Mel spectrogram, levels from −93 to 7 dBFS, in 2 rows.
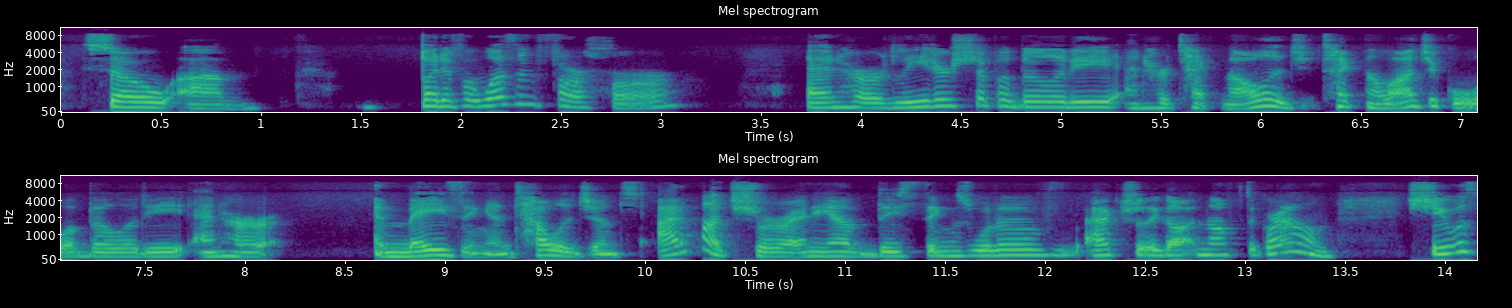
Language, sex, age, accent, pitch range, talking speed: English, female, 50-69, American, 160-230 Hz, 155 wpm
